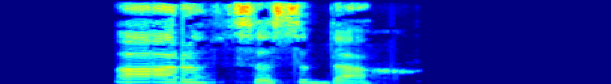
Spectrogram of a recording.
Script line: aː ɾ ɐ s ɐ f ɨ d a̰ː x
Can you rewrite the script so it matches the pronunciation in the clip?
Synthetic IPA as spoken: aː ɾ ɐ s ɐ s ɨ d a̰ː x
